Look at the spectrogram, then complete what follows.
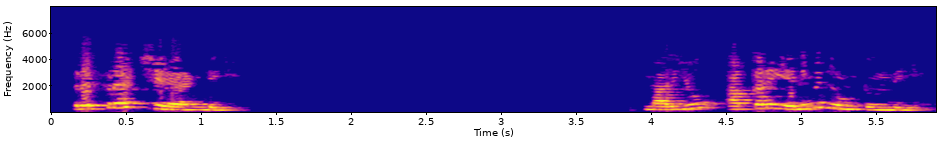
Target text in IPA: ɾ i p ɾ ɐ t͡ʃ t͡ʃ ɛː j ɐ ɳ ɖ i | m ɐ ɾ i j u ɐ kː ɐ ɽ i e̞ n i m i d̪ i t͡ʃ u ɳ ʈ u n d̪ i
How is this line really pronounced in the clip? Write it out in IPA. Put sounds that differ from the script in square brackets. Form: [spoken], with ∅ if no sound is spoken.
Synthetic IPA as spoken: ɾ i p ɾ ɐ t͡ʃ t͡ʃ ɛː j ɐ ɳ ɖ i | m ɐ ɾ i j u ɐ kː ɐ ɽ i e̞ n i m i d̪ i [∅] u ɳ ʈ u n d̪ i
